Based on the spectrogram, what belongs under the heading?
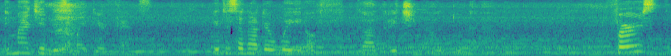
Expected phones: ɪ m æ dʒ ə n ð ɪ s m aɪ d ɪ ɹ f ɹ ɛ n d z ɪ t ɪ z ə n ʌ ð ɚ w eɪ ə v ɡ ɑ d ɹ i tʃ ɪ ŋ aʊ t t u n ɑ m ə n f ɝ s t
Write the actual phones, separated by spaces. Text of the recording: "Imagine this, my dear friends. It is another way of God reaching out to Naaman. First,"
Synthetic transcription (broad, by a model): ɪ m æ dʒ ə n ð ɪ s m aɪ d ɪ ɹ f ɹ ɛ n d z ɪ t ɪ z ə n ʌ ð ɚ w eɪ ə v ɡ ɑ d ɹ i tʃ ɪ ŋ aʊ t t u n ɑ ə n f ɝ s t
